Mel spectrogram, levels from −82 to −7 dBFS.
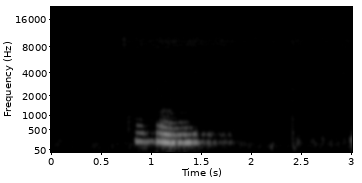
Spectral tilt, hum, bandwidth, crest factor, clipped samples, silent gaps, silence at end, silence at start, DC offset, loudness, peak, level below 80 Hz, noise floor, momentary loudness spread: -7 dB/octave; none; 11.5 kHz; 20 dB; under 0.1%; none; 0 s; 0.85 s; under 0.1%; -49 LUFS; -32 dBFS; -84 dBFS; -75 dBFS; 24 LU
